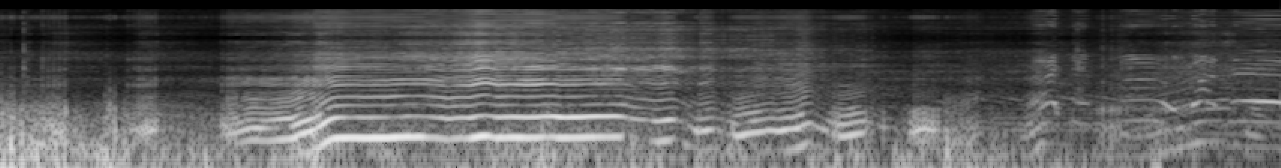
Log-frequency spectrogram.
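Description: A dirt bike engine revs up and holds a steady high pitch for about two seconds. It then drops back and makes a few short rises and falls in pitch before easing off.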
